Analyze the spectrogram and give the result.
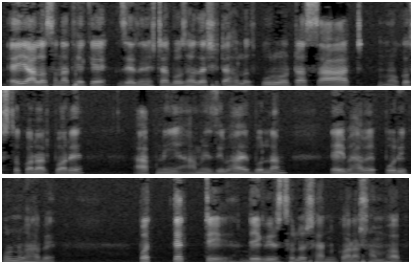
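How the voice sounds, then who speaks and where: Bright-voiced man teaching grammar. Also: medium pitch, moderate pace. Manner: step-by-step explaining with frequent fillers and repeated examples. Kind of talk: explaining grammar lesson to viewers.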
